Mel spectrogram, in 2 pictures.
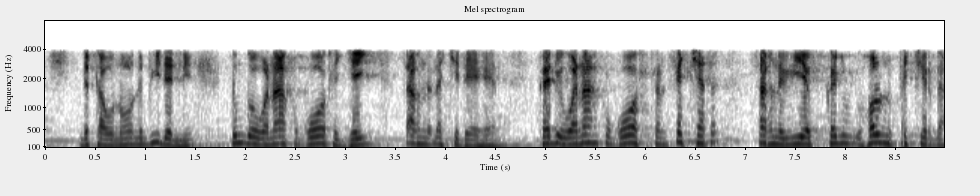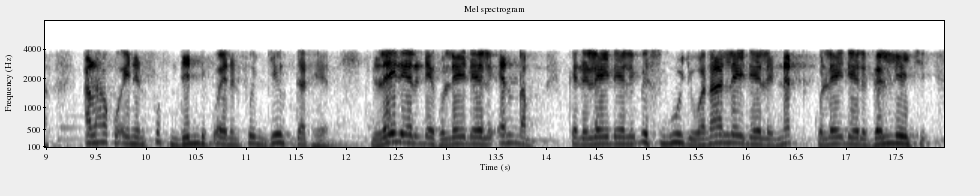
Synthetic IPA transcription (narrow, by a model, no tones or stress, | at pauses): ndɛɾtawnɔnɔbidenːiɗumɗɔwanaːkɔɡɔtad͡ʒej | saknaɗat͡ʃːidɛɦɛ̰nkadiwanakɔɡɔtḁtanfɛt͡ʃːata | sakndawijakɔ̥kaɲumɦɔlnɔfet͡ʃːiɾɗa̰ | ʔalakɔɛnɛnfɔfndendikɔɛnɛnfoɲd͡ʒewtdathɛ̰nlɛjɗɛːlɛɗɛkɔlɛjɗɛlɛʔɛnɗam | kɛɗɛlɛjɗɛlɛɓesɡuːd͡ʒiwanalɛjɗɛlɛnɛt̚kɔlɛjɗɛlɛɡalːet͡ʃi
